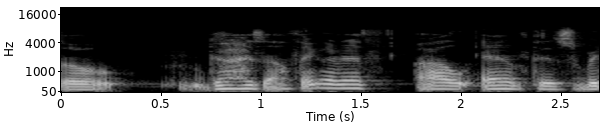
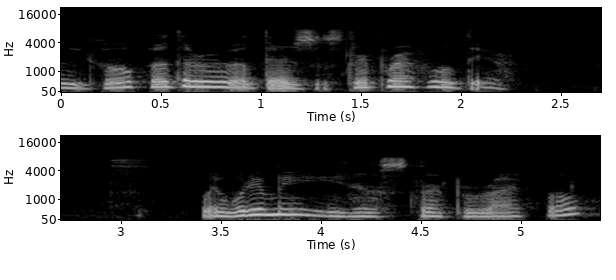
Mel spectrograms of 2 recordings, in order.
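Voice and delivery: ordinary delivery

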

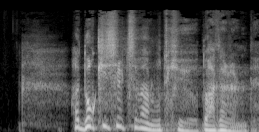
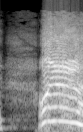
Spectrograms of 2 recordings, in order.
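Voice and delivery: high, shouted imitation of tongues; forceful prayer; 12 semitones higher, 18 dB louder, slower than usual. Boy praying too hard in tongues, forceful mock shout. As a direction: hurl the babble out at full force. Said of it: "기도를 세게 해서".

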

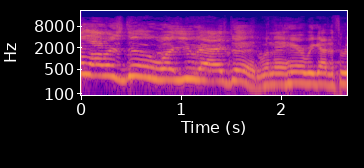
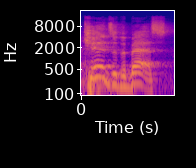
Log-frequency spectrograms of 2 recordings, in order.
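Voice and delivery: ordinary talk

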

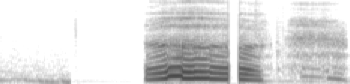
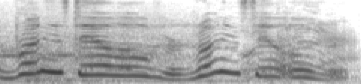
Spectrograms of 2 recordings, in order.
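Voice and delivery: high triumphant cheers; excited cheering; 9 semitones higher, slower than usual. Real, not acted. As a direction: cheer on the win. Cheering during game fight.

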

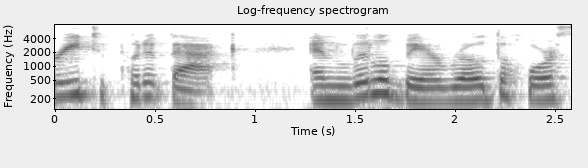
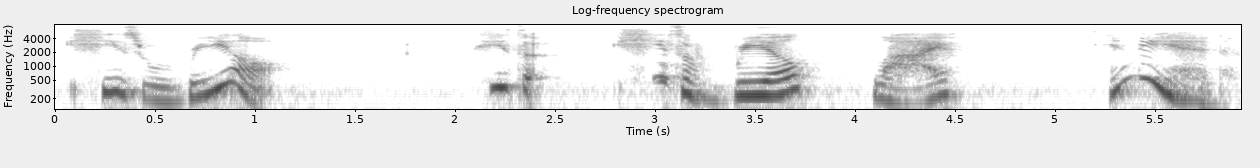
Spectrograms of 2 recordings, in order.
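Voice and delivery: stunned croak sinking to a whisper; croaking half-whisper of disbelief; 4 semitones higher, slower than usual. Acted. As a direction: barely get the words out, awestruck. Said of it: "and croaked out".

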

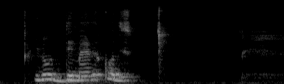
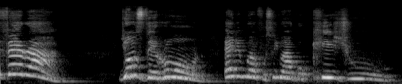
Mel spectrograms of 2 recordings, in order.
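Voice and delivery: pitched up and loud, taunting threat; high loud mocking threat; 5 semitones higher, 6 dB louder than usual. Mimicking the enemy's threat to Vera, high and loud. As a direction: shout their threat back mockingly. Quoting threat against her.

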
